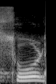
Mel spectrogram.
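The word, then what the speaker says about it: sword: और आगे हमारे पास सोल्ड है जो जो तलवार को कहते हैं उसमें डब्ल्यू साइलेंट है।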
